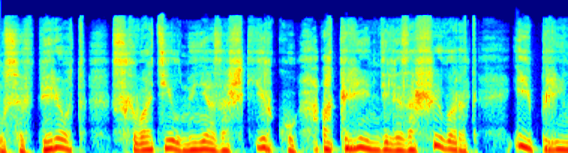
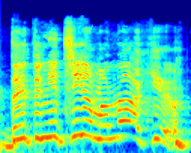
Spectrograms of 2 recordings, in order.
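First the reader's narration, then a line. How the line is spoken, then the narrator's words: Shouting. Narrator (Russian): закричал Крендель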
